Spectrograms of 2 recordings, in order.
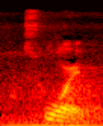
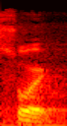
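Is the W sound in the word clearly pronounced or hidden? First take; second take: clear; hidden. First: The W sound is clearly and strongly pronounced. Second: The W sound is subdued and almost hidden. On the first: "in Singaporean English, they would pronounce it as sword. Sword. Like the W is very pronounced" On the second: "in the standard English. It's pronounced as sword. The W is a bit subdued and kind of hidden"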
